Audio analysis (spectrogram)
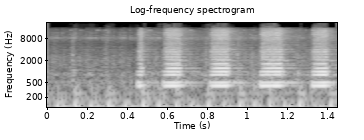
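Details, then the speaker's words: Honda CB100 custom build with horn taken from a GL100, tested over a lumpy kick-started idle (weak dynamo): four quick, evenly pitched toots, strong and healthy; working horn. "Klakson ini dari GL100."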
